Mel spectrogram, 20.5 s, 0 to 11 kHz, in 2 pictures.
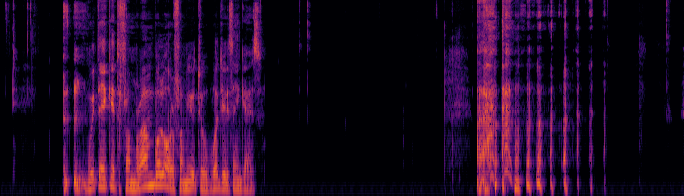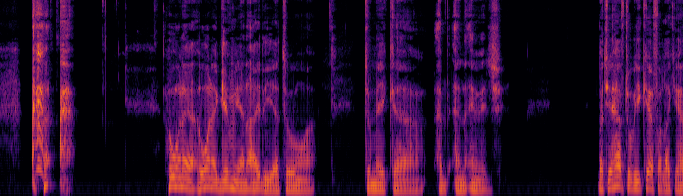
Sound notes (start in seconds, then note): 7.2 Ketawa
